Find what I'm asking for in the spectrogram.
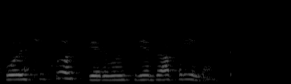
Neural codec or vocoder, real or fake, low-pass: none; real; 3.6 kHz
